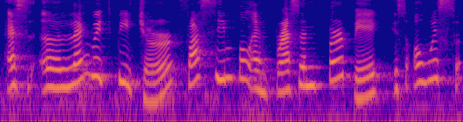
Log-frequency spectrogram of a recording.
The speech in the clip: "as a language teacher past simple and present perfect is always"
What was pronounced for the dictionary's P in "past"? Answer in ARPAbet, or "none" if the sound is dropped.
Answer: F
